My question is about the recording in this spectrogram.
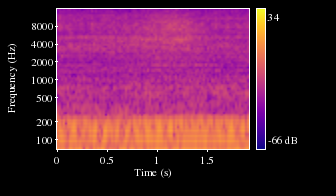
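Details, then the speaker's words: TVR Griffith 500 Rover V8 just started on new fuel after a bad coil wire connection was fixed, no air filter, not yet warmed up: a deep, even V8 idle with no misses, now running on all cylinders. "and it really does feel like we have all cylinders now building oil pressure we have fuel"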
